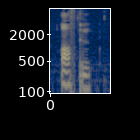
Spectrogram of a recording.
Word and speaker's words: often: Often. – You know you don't pronounce the T in often.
